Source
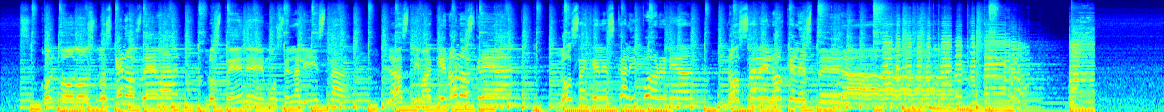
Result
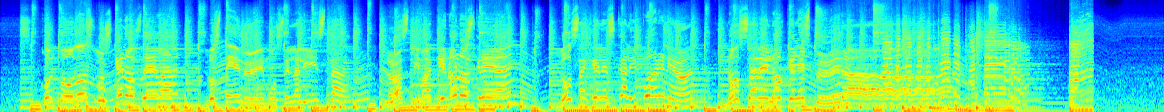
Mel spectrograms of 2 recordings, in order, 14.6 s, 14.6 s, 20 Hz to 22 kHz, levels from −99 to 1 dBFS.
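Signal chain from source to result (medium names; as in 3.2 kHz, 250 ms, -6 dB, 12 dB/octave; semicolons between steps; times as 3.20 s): peaking EQ 7.2 kHz +6 dB 1.1 oct; in parallel at -9 dB: companded quantiser 4-bit; on the sum: warped record 33 1/3 rpm, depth 250 cents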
